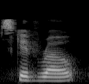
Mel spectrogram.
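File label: "skid row", English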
